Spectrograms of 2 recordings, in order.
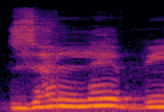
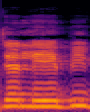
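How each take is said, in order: First: The word is said with pursed lips, affectedly. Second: The word is said in a plain, ordinary way. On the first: "ऐसे बोलते हैं" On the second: "सादा simple में"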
